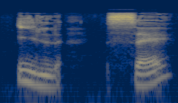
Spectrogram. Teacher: Final T not pronounced.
